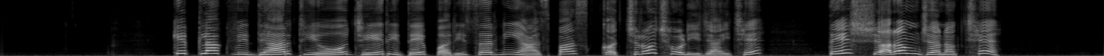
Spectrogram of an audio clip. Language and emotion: Gujarati, disgusted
